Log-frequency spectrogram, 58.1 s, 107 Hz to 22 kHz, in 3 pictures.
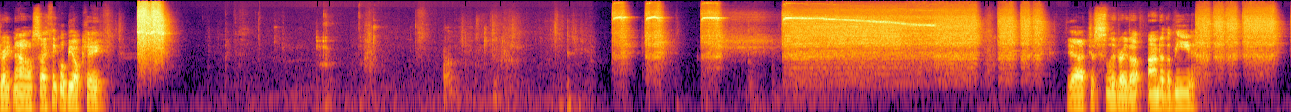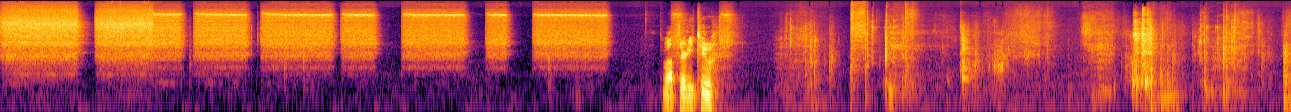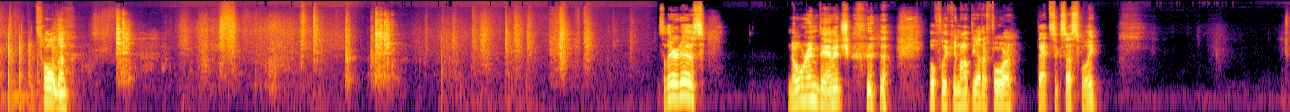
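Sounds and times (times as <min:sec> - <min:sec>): compressed air hissing at tire valve: 0:02.1 - 0:02.6, 0:10.5 - 0:15.8, 0:18.0 - 0:21.8
compressed air hissing into tire: 0:02.1 - 0:02.6
high whistle: 0:02.1 - 0:02.6, 0:10.6 - 0:15.6.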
